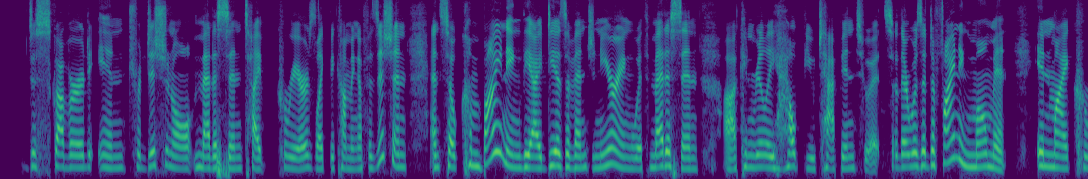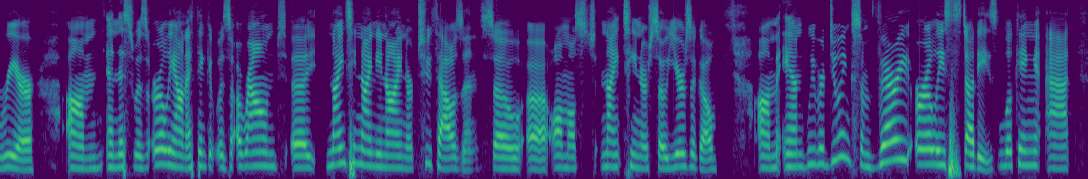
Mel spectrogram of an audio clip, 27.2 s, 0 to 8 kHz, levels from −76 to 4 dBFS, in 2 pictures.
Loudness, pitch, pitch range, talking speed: -22 LUFS, 200 Hz, 185-225 Hz, 155 wpm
